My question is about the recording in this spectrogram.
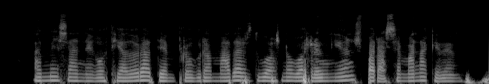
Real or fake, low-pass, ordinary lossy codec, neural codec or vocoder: fake; 10.8 kHz; Opus, 64 kbps; vocoder, 44.1 kHz, 128 mel bands every 512 samples, BigVGAN v2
